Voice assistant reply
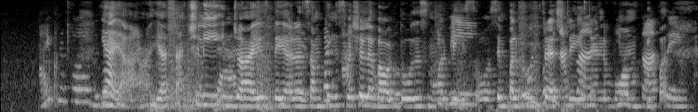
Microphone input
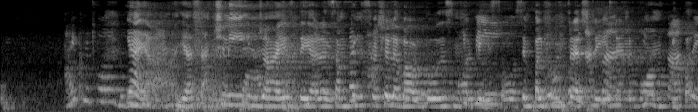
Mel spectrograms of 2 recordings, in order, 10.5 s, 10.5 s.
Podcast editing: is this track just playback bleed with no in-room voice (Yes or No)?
Yes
